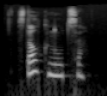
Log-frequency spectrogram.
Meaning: 1. to collide (with), to run (into), to bump (into), to come across (with) (с - with) 2. to face, to be confronted with 3. passive of столкну́ть (stolknútʹ)
- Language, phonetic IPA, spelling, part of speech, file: Russian, [stɐɫkˈnut͡sːə], столкнуться, verb, Ru-столкнуться.ogg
